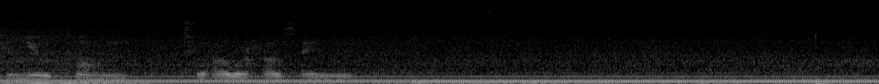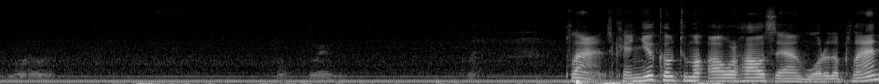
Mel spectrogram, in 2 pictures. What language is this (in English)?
Korean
